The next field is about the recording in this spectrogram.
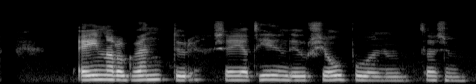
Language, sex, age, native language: Icelandic, male, 14, Icelandic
